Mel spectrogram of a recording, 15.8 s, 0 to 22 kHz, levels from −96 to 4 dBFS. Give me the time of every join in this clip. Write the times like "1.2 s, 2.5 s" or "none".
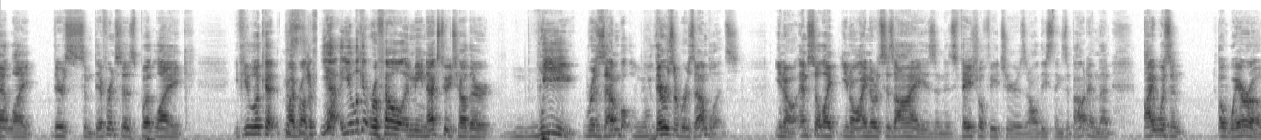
3.9 s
